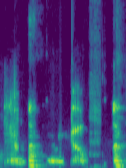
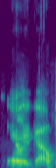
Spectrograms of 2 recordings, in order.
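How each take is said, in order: First: Slow breathy whisper. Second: Said in the usual way. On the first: Real, not acted. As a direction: breathe it out slowly under your voice. Repeats phrase, second whispered.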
